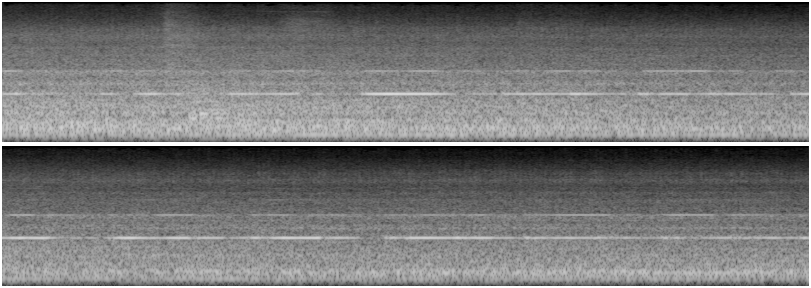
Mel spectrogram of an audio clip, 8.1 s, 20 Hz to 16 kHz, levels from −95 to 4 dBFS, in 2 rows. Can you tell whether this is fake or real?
real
